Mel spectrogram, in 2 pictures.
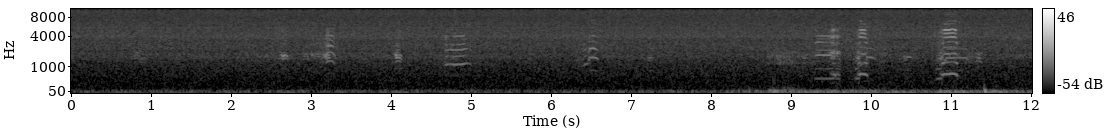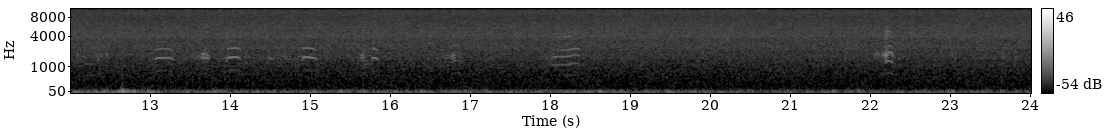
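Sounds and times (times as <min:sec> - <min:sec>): geese honking: 0:08.8 - 0:11.4, 0:12.2 - 0:17.0, 0:18.0 - 0:18.4, 0:22.0 - 0:22.4.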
